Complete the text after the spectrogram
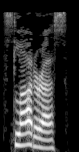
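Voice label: "slaughterous", British English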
